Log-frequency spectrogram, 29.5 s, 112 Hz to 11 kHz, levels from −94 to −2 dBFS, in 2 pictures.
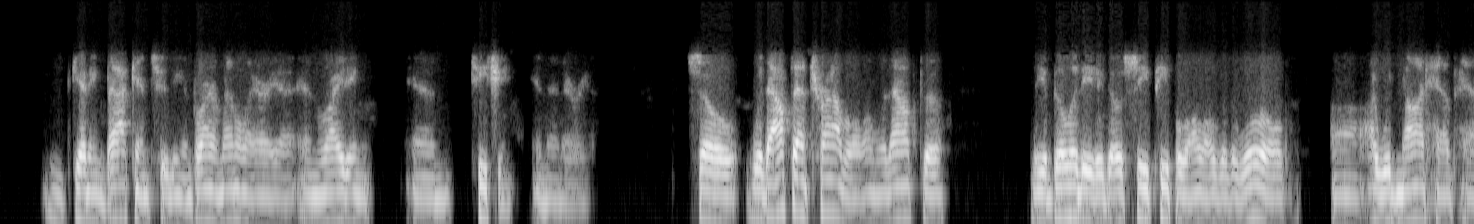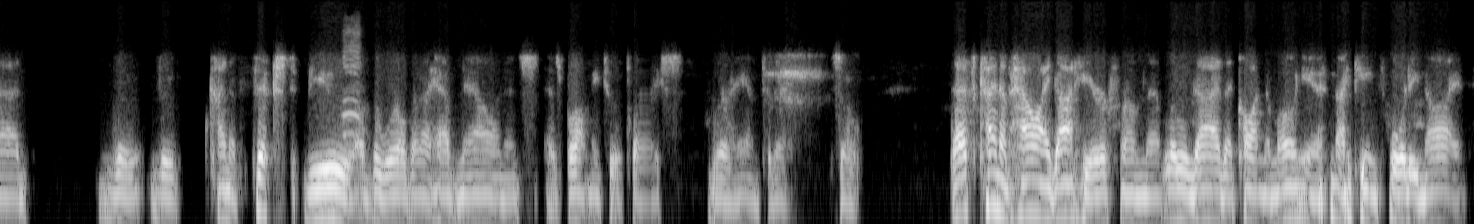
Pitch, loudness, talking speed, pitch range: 105 Hz, -20 LUFS, 165 wpm, 100-115 Hz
